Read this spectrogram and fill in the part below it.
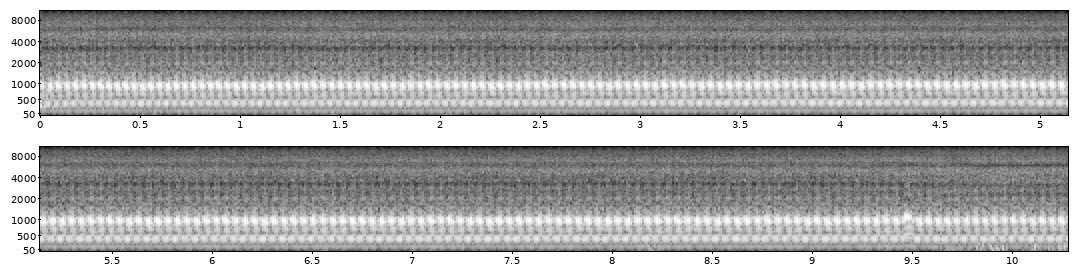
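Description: A motorcycle engine whines steadily at high revs, rising slowly in pitch.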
